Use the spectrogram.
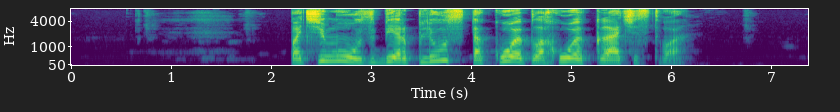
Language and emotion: Russian, angry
